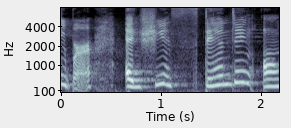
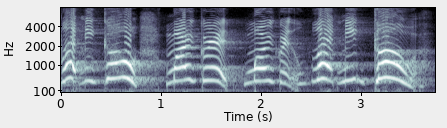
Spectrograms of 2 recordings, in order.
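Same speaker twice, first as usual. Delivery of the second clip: long, piercing, very high, very loud screams; 11 semitones higher, 10 dB louder than usual. Retelling a character being dragged away, imitating someone screaming. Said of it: "she's screaming".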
